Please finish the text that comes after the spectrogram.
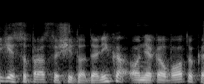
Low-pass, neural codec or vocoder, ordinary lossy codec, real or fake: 7.2 kHz; codec, 16 kHz, 1 kbps, X-Codec, HuBERT features, trained on LibriSpeech; AAC, 32 kbps; fake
